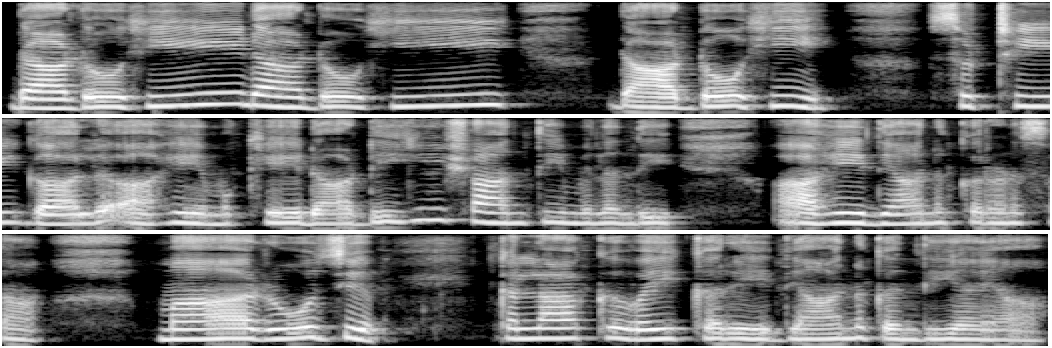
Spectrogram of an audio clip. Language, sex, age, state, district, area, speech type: Sindhi, female, 30-45, Gujarat, Kutch, rural, spontaneous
